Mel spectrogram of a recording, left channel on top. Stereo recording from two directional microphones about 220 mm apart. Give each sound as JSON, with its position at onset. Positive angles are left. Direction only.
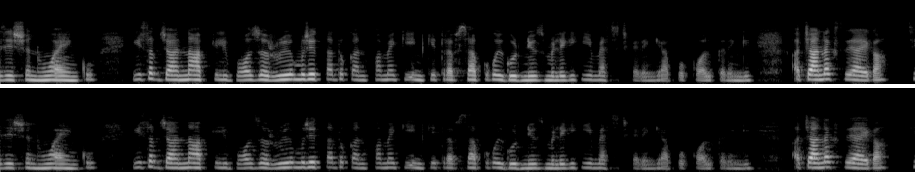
{"t": 0.0, "sound": "speech", "side_deg": 45}
{"t": 1.3, "sound": "speech", "side_deg": 30}
{"t": 7.2, "sound": "speech", "side_deg": 45}
{"t": 7.9, "sound": "a woman's voice", "side_deg": 30}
